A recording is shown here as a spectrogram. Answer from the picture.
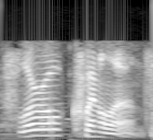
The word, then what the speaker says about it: Fluoroquinolones: Fluoroquinolones.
